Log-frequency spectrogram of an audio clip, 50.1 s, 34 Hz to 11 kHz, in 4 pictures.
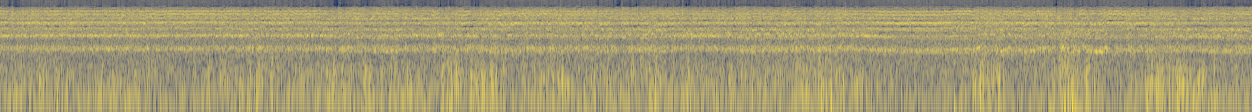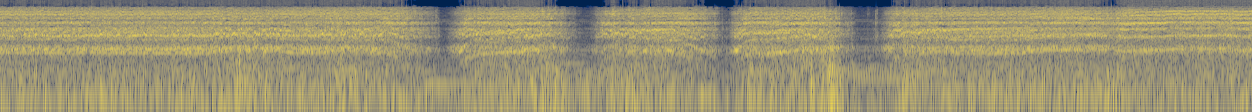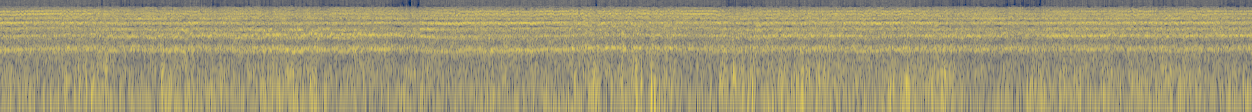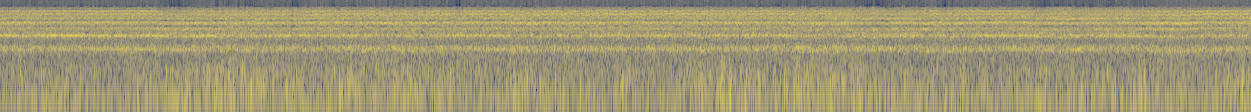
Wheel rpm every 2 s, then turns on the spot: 230, 230, 220, 230, 220, 210, 210, 210, 130, 100, 110, 210, 230, 220, 220, 220, 230, 220, 230, 230, 230, 230, 230, 230, 220.
16-18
